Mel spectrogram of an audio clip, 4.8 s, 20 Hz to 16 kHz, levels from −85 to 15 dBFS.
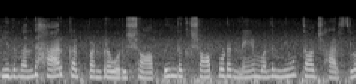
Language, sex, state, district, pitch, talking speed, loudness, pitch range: Tamil, female, Tamil Nadu, Kanyakumari, 270 Hz, 200 wpm, -15 LUFS, 255-285 Hz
